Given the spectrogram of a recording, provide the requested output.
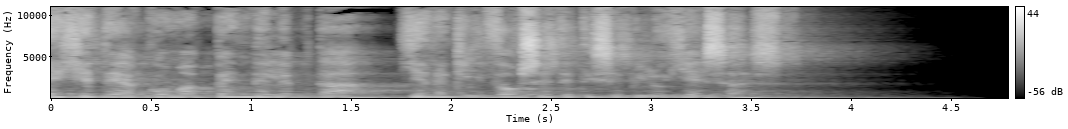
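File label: announcer female, pt br; Clash; tournaments lockin 5min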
